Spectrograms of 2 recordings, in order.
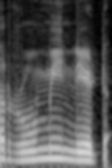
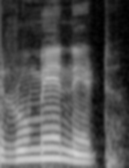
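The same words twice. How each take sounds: First: रूमिनेट with a clear i after m, ru-mi-net; correct pronunciation. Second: रूमेनेट with an e sound in the middle, ru-me-net; wrong pronunciation. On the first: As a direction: give the right रूमिनेट, i sound in the middle. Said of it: "बोलना क्या चाह रहा था". (सही उच्चारण, बीच में 'इ': रूमिनेट) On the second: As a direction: say रूमेनेट the student's wrong way, with e after m. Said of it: "रूमेनेट बोल दिया". (गलत उच्चारण, बीच में 'ए': रूमेनेट) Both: Shown as a demonstration.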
